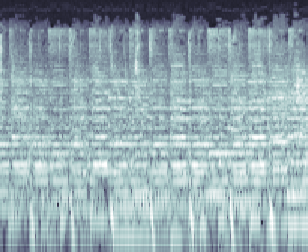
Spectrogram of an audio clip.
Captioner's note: upbeat music continues; lips smacking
